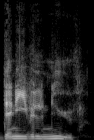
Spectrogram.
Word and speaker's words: Villeneuve: If you wouldn't have told me it was Alex Garland, I would have thought it was by, I can't pronounce his name, Denis Villeneuve, the guy who did Blade Runner. – Oh, yeah, Denis Villeneuve.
